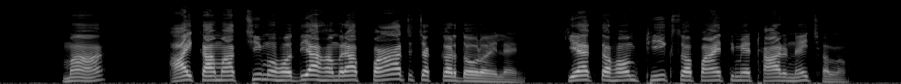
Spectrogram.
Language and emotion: Maithili, sad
